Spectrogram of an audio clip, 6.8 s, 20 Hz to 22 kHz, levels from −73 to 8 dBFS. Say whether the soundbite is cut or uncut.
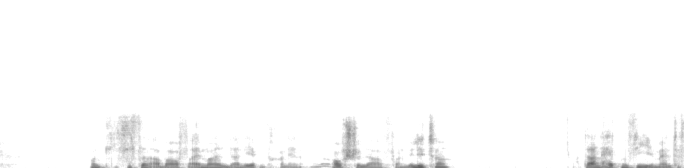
uncut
